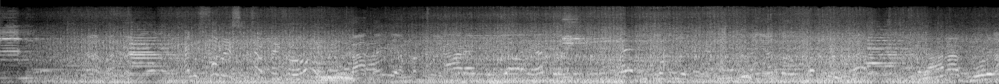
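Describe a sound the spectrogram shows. A bus engine hums on a street.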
